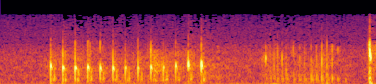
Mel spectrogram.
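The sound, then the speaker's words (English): A voice imitates rolling dice with a quick burst of clattering mouth clicks that slows and softens into a light rattle, ending on one sharp click. “Next is the rolling of the dice.”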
